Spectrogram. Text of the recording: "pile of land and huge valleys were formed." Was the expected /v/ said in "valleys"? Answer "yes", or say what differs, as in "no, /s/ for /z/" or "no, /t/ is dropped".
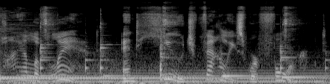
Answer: yes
